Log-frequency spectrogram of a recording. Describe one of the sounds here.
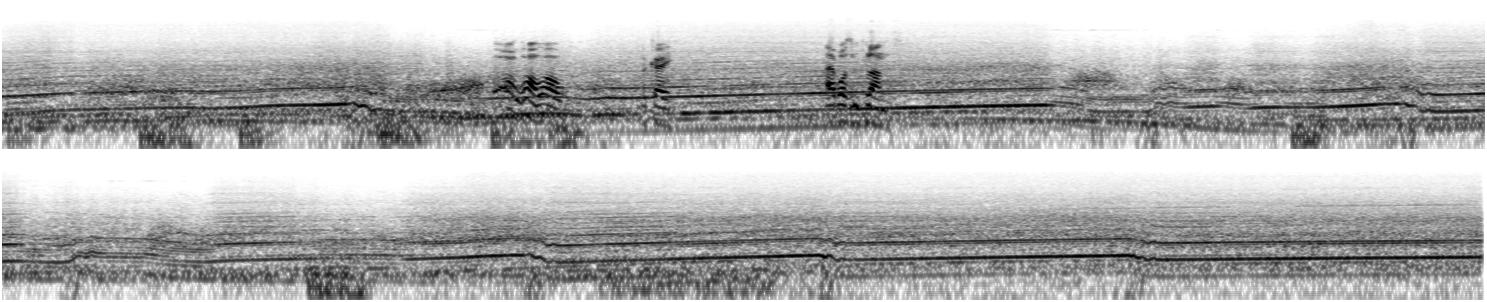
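A racing car engine roars, rising through the gears and dropping as it shifts.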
